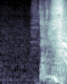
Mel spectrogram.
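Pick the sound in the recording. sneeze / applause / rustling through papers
sneeze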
